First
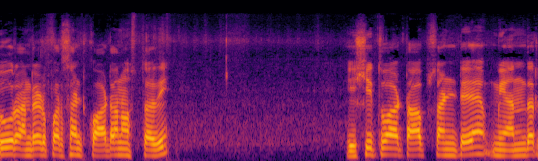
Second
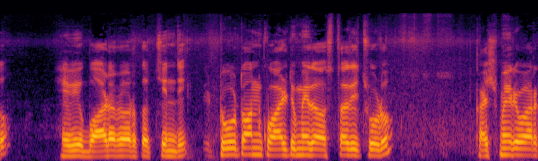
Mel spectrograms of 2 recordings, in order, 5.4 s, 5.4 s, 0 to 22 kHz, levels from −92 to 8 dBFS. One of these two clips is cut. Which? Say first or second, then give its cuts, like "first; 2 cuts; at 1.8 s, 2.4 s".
second; 1 cut; at 2.1 s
